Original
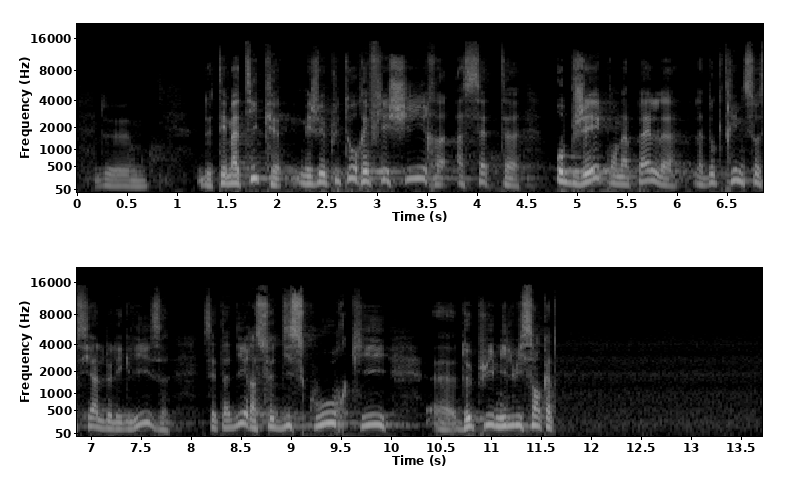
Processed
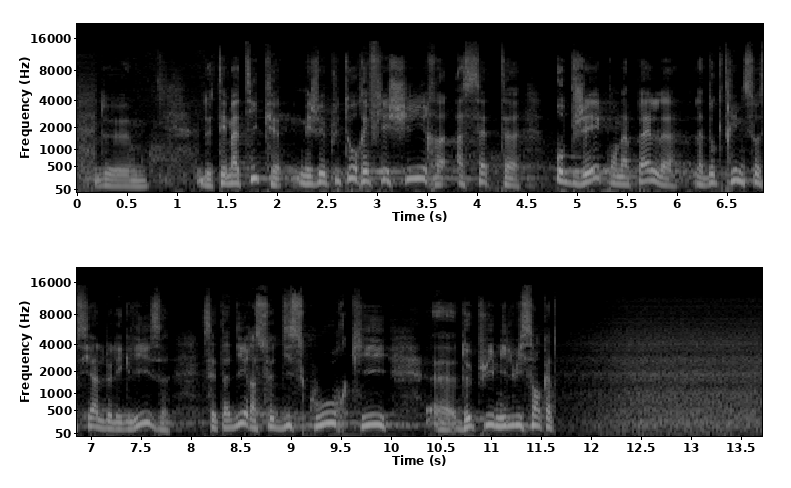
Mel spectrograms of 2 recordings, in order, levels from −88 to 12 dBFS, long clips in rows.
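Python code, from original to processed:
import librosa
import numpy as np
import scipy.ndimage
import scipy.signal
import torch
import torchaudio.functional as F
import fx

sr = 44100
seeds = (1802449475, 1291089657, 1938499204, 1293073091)

y = fx.band_squash(x, sr, depth_pct=70)
y = F.gain(torch.from_numpy(y), -2.0).numpy()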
